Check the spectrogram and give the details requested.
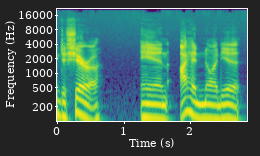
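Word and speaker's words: DiChiara: Okay, we need to apologize because we pronounced his name wrong. We did. So it's Sonny DeShera, and I had no idea.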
